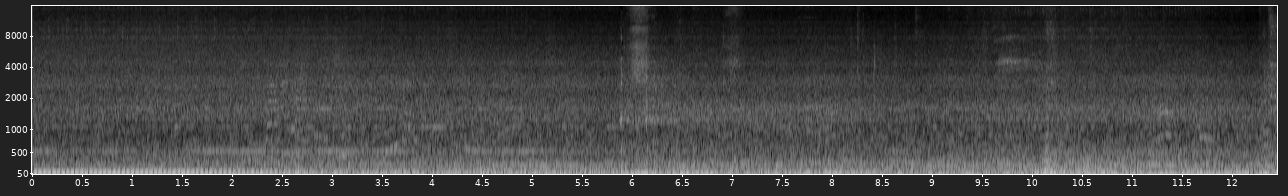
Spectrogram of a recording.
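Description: City traffic hums steadily along a street outdoors.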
